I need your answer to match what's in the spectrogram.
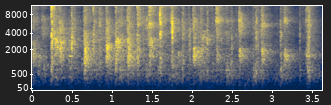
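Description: An audience applauds with dense, steady clapping that holds at an even level for a few seconds, with no voices over it.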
